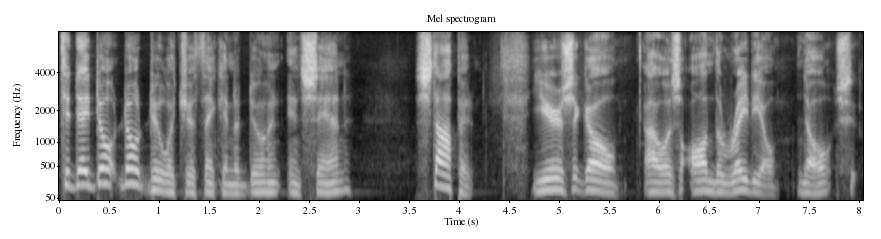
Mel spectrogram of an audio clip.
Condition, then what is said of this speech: None; typical speech.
